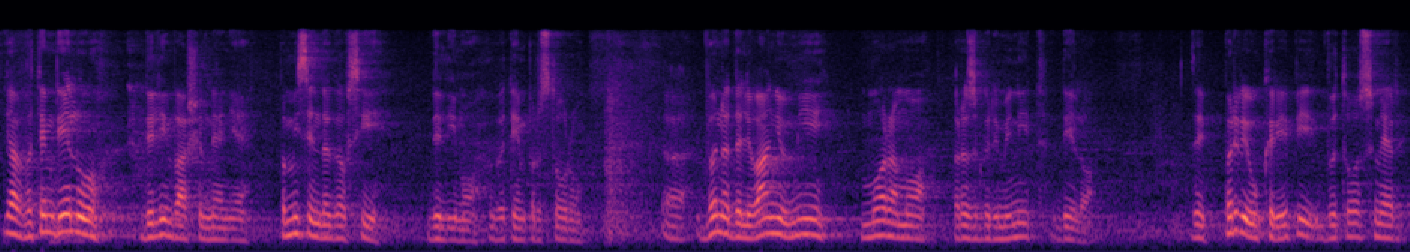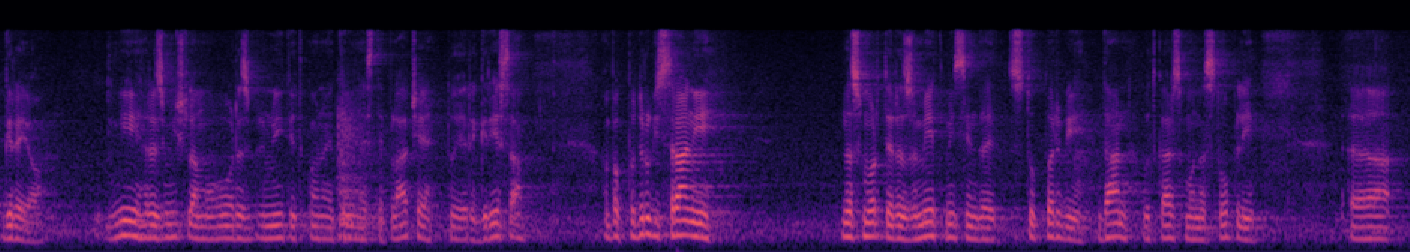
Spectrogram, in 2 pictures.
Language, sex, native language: Slovenian, male, Slovenian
